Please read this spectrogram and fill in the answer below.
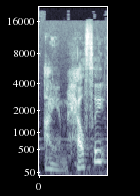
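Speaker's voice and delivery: soft, quiet hint of an American accent; a hushed kid's American accent. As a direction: son murmuring the affirmation in a light American accent. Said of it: "he's got a, an American accent".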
